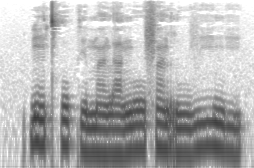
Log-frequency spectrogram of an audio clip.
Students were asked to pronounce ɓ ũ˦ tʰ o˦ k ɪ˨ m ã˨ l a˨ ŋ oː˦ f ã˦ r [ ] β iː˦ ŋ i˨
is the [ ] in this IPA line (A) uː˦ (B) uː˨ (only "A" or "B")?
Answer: B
